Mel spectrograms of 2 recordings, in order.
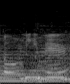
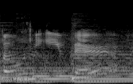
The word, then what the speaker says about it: Bon Iver: I think you mean Bon Iver. – Is it Bon Iver? Bon Iver? – Bon Iver. – Bon Iver.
